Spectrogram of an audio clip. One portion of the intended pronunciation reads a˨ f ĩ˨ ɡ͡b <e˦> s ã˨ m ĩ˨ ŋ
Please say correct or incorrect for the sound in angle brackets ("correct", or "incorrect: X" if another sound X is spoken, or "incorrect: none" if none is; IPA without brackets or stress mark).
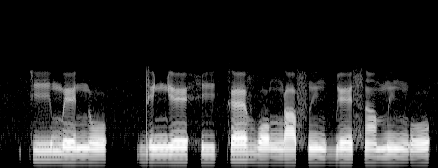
incorrect: e˨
